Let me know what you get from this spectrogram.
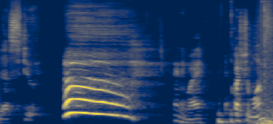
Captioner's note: long put-upon sigh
